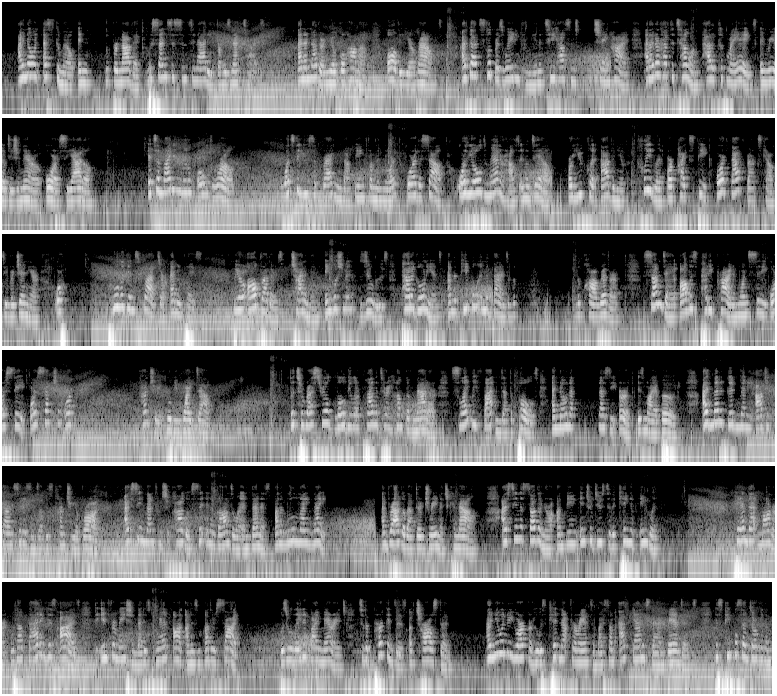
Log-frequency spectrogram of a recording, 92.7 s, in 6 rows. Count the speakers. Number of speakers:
1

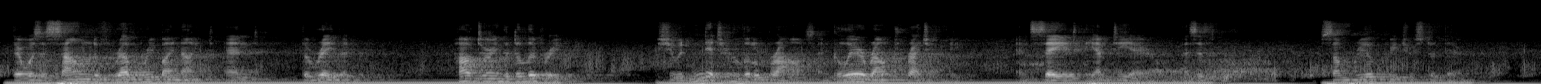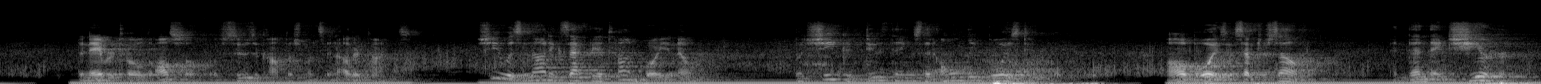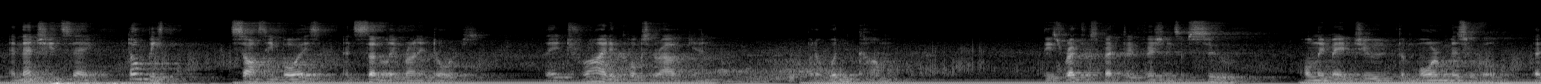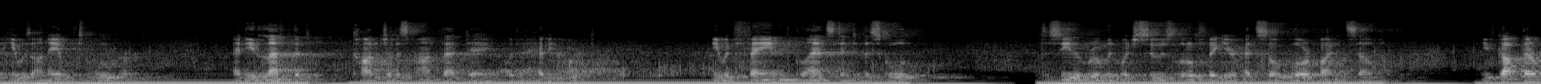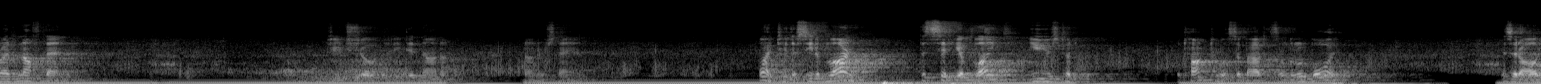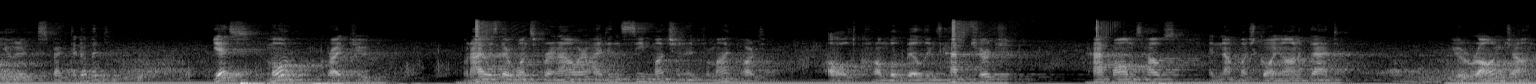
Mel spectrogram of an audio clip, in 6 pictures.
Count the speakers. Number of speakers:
1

